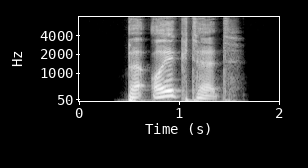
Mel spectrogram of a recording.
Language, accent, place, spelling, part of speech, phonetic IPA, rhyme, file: German, Germany, Berlin, beäugtet, verb, [bəˈʔɔɪ̯ktət], -ɔɪ̯ktət, De-beäugtet.ogg
- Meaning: inflection of beäugen: 1. second-person plural preterite 2. second-person plural subjunctive II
